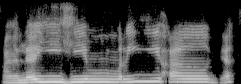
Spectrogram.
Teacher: Tapi dia hati-hati di mimnya tidak boleh dijedah karena dia tidak sidah. Kemudian jangan dipantulkan karena dia bukan huruf qalqalah. Jangan juga ditahan karena bukan gunnah ya, tapi hanya izhar saja, dibaca dengan jelas. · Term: izhar safawi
